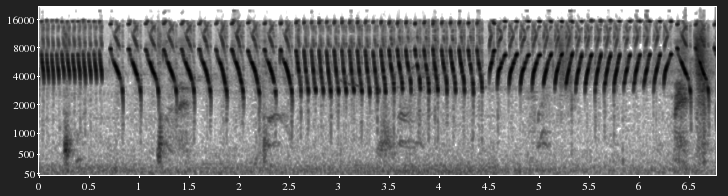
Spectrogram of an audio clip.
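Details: Caged canary sings loudly and continuously: a dense high trill gives way to repeated downward-swept notes and rapid rolling chirps, varied and energetic throughout.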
